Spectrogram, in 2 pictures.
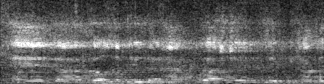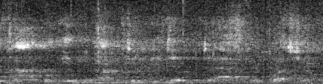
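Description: Over loud background noise and audible room echo, a man talks at a moderate pace with hardly any pauses. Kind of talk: assembly announcement. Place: hall.

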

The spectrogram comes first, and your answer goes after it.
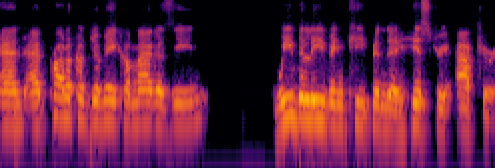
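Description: The speaker has an American accent and moves at a fairly quick pace over a quiet background. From United States. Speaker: magazine publisher, reggae historian. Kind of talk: radio panel discussion. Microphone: video call.

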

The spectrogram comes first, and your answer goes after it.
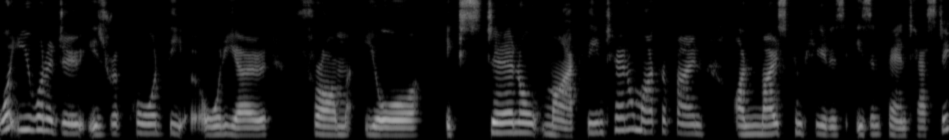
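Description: With a slightly mellow tone, a woman speaks at a fairly slow pace and with lively intonation. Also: fairly low pitch for a woman.

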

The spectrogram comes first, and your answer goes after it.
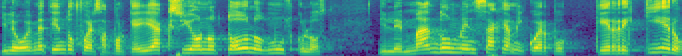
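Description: Over a quiet background, a man with a high pitch talks at a moderate pace with ordinary pitch variation. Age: 50s. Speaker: fitness trainer. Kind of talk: tutorial. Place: studio. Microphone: lapel.

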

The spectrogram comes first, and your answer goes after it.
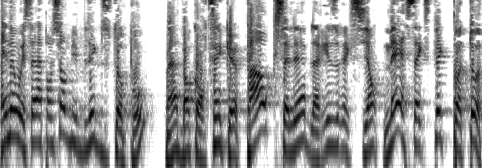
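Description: A man with a Quebec accent talks in a high voice with lively intonation and hardly any pauses. Noticeable background noise sits behind him. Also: moderate pace. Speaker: comedy writer, former business executive. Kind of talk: casual chat. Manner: jokey.

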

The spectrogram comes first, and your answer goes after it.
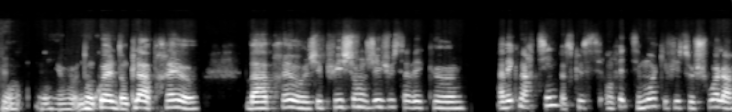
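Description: Long, frequent pauses break up the fairly slow, fairly evenly intoned speech against a quiet background. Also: woman. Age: 40s. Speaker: client giving a weight-loss testimonial. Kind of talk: testimony.

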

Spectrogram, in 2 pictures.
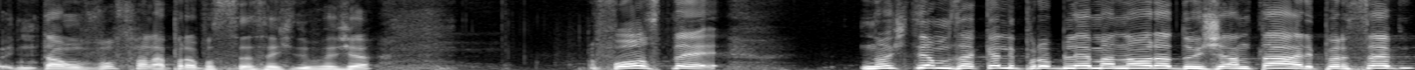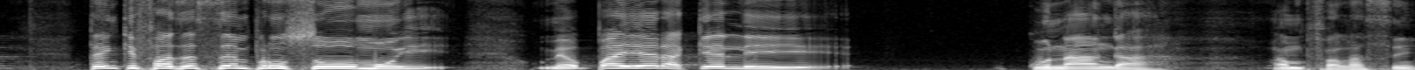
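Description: Against a quiet background, a man with an Angolan accent speaks at a high pitch and a fairly slow pace, with very wide pitch swings, very even loudness, and long, frequent pauses. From Luanda, Angola (Cazenga). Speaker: stand-up comedian. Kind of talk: stand-up comedy. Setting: stage with live audience. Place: stage. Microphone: handheld.

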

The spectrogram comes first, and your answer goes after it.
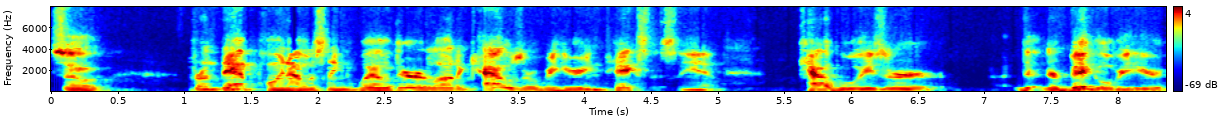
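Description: A man with a Southern US accent speaks at a moderate pace, his voice fairly high and somewhat breathy. His intonation is lively, with light background noise behind him. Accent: adopted Southern US. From China, Kunming, Yunnan; Yunnan, China. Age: 20s. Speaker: cowboy content creator. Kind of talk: interview. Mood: relaxed, friendly. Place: home room. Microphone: video call.

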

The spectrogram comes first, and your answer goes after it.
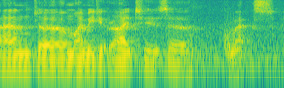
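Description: A man speaks in a very deep, low voice over noticeable background noise. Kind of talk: conference introduction. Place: hall. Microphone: podium.

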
